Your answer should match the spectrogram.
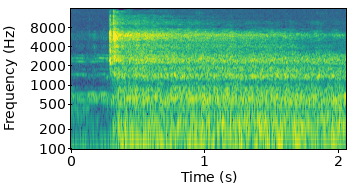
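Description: A sudden loud boom-like hit about a third of a second in, cutting off quiet music and carrying on as a steady rumbling roar: a dramatic impact effect in a TV drama soundtrack.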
